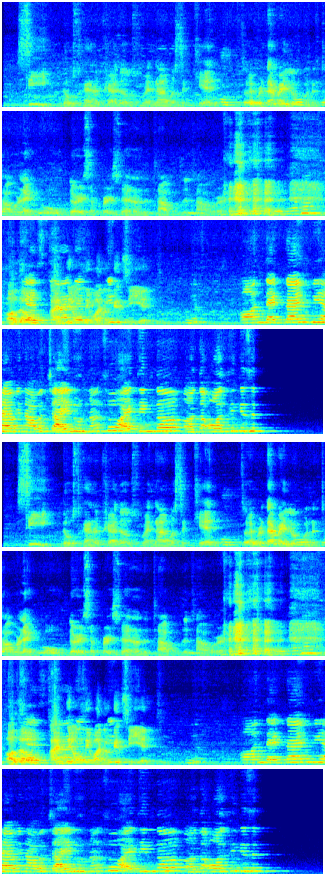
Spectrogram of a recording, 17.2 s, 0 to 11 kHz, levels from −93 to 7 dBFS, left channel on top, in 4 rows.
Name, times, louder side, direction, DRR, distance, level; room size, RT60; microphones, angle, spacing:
voice 1, 0.2-2.9 3.2-10.5, right 2 dB, 15° right, 2 dB, 0.4 m, -29 dB
voice 2, 2.9-3.4 3.7-4.0 6.8-6.9 7.9-8.4 8.9-9.7 10.0-10.1 11.1-11.2 11.8-16.3, left 4 dB, 85° left, 7 dB, 0.4 m, -22 dB
2.7 x 2.7 x 2.6 m, 0.71 s
head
